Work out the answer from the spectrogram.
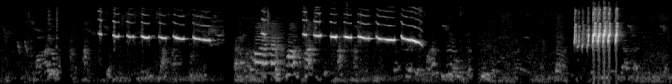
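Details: Sunda warbler song in the energetic ngebren and nyiul styles, kept as a lure and training recording for songbirds. There are two quick series of bright, high whistles that slide downward, a twittering phrase between them, and a harsh buzzy rattle near the end.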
